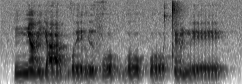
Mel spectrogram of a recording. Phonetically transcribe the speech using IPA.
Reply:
ɲ ã˨ j aː˨ ɡʷ eː˨ l ɨ˦ v oː˨ ɡ͡b oː˧ p oː˨ t ɛ̃˦ m eː˧

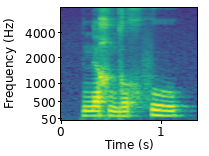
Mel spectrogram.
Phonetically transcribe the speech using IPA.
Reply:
n e χ n d o x f u

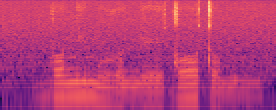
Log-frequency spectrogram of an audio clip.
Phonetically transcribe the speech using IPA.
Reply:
b o˦ n i˦ m u˧ l o˨ ɲ eː˨ ɡ oː˦ t o˨ m i˨

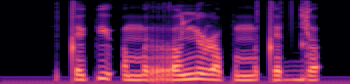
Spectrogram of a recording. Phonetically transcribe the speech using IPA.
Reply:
t ɪ pʲ u ʔ ə m ə r ɔ ɲ u ɭ ɔ p ə m ə t ɪ d ɟ ə

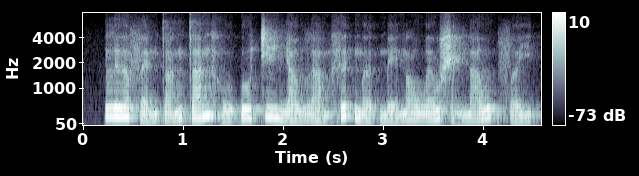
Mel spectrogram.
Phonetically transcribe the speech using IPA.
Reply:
l ɨ˧ ə̯ f ɛ˨˩˨ ŋ t̪ a˨˩˦ ŋ t̪ a˧˥ n h u˨˩˨ ʔ u˧ c i˧ ɲ a˨˩˨ w l a˨˩˨ m h ɨ˦˥ t̚ m əː˨˩ t̚ m e˨˩˨ n ɔ˧ w ə˧˥ w ʂ ə˨˩˨ ŋ n a˧˥ w | f ə˨˩˨ j

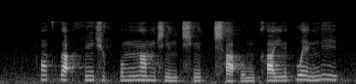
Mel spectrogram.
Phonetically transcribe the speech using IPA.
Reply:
pʰ ɔ̃˦ k̚ t̪ a˦ ʔ h ĩ˦ ɕ u˨ k̚ p ə˦ m ŋ ã˥˧ m ɕ ĩ˨˩ n t͡ɕʰ ĩ˨ t̚ t͡ɕʰ a˨ ʔ u˨˩ ŋ kʰ a˧ j ĩ˦ t̚ w e˥˧ ŋ i˥˧

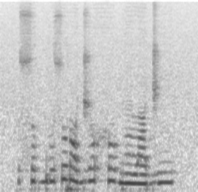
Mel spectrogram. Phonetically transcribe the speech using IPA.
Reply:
s o˧ ɡ͡b u˧ s u˦ ɾ ɔ˧ d͡ʒ o˦ h o˦˨ ɡ ɛ̃˨ l a˨ d͡ʒ i˧

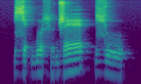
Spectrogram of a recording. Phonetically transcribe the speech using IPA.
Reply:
ʑ ɛ ʔ ɓ o ɬ o̤ ɖ͡ʐ ɛ | ʑ u

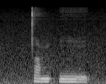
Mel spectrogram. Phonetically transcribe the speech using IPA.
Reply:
tˤ i m ʔ ĩ

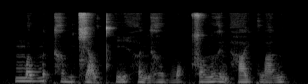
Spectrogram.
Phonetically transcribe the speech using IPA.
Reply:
m ə˧ w m ə˦˥ t̚ x ə̤˨˩ m t͡ɕ a˧˩ w t̪ʰ ḭ˧˥ h ə˧˩ n ɣ ə̤˨˩ w m ɔ˨˩ k̚ s ɔ˨˦ ŋ ɣ ɨ̰˧˨ n h a˨˦ j k w a˨˦ n

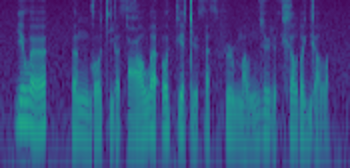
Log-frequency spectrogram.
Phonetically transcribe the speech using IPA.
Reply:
ɾʲ œ˦ w œ˨˦ | ə˨ ŋ ɡ o˨˦ t j ə˨ θ ʕ ɒ˨˦ w ɐ˦ ʔ o˦ kʲ ɐ˦ t y˨ θ ɐ˦ θ f y˦ ɭ m ə˨ lˠ n z y˦˨ ɾ y˨ θ xʲ œ˦ lˠ ɾ y˨˦ ɡʲ ɐ˨ lˠ

